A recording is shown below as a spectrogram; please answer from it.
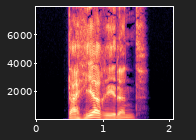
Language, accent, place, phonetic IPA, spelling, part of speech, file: German, Germany, Berlin, [daˈheːɐ̯ˌʁeːdn̩t], daherredend, verb, De-daherredend.ogg
- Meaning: present participle of daherreden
